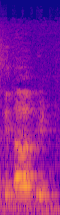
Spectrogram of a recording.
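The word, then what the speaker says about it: كتاب: And I said that it's important because when we say these words, when we pronounce single words, we don't pronounce the i'rab. Okay? We don't say kitabun. We say kitab.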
